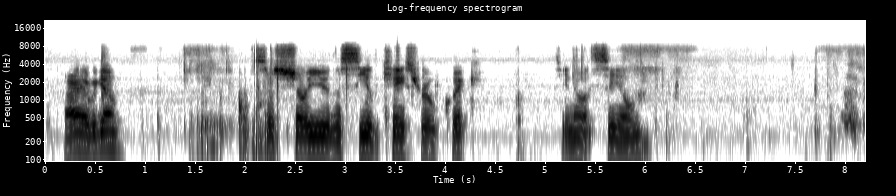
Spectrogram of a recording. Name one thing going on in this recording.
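A cardboard box is handled and turned over.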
